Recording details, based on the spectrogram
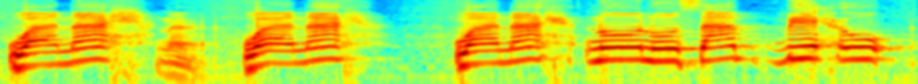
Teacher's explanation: di sana ada huruf ba-nya di tasydid. Jadi kita harus dimatikan dulu, kemudian kita hidupkan lagi.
